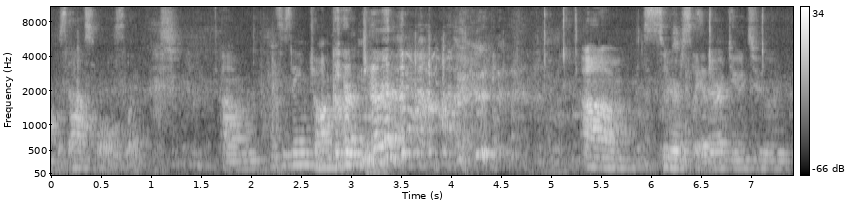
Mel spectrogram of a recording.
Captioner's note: laughs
